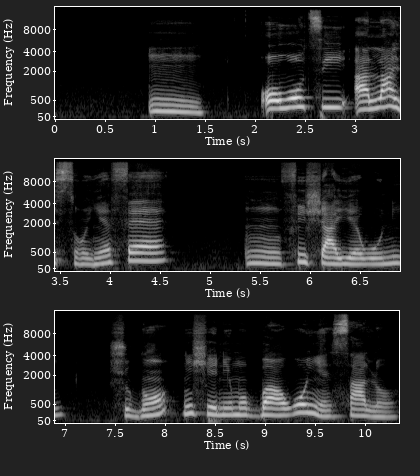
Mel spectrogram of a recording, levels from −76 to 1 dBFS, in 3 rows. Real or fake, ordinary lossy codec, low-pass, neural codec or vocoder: real; none; 14.4 kHz; none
